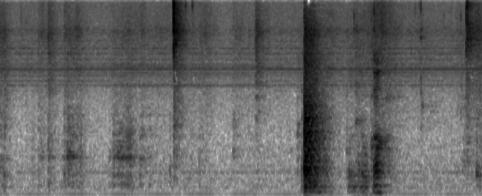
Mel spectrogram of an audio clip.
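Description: Hands handling a cardboard phone box and the plastic-wrapped phone in its tray: faint scrapes and clicks, with a sudden louder handling noise about four seconds in and a few smaller ones just after.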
